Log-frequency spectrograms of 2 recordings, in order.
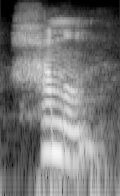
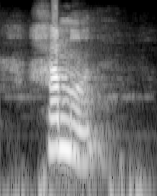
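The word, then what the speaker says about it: jamón: para ilustrar melhor então o que seria o J A em espanhol ele tem um som semelhante ao ra de português tá colocar aqui uma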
